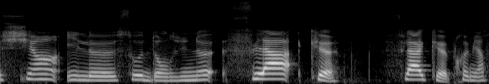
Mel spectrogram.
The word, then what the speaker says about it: flaque: Là, le chien, il saute dans une flaque. Flaque, première syllabe. Et quels sont? Donc, flaque, première syllabe, c'est fla. Et le son, c'est fl. L'association du F et du L. Fl. C'est pas fac, c'est flaque.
